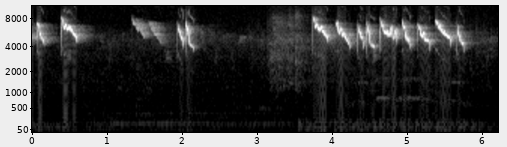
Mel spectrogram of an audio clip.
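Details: Morning song of a white-eye in ngalas style: scattered high downslurred chirps, then a fast unbroken run of about ten sweeping notes, with a soft low hum underneath.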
